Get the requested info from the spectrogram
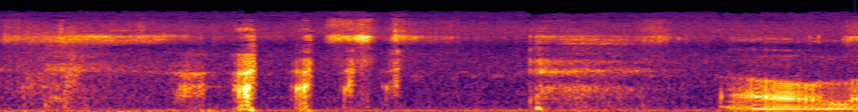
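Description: Small stones clicking and scraping as fingers pick a tiny stone point out of loose gravel, with a few sharp clicks about a second in. Near the end a man makes a short wordless vocal sound, a held hum.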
